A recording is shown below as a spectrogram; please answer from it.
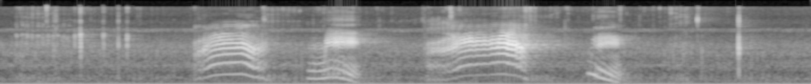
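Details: Black Persian cat Becky, tortoiseshell with golden highlights, meows to her owner because she wants to leave the room and eat; four arched, harmonic meows in two pairs, with light clicks before and after.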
